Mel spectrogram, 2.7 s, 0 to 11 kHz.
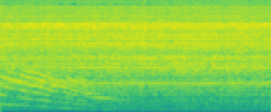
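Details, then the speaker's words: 2004 Toyota Tacoma SR5 3.4L V6 5VZ-FE, engine running, stethoscope on the AC compressor belt tensioner pulley bolt; harsh steady very loud grinding rasp, first suspected water pump. Tensioner pulley bad. "This compressor, it's an AC compressor belt tensioner pulley, must be completely shot because the noise is audibly coming from here."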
